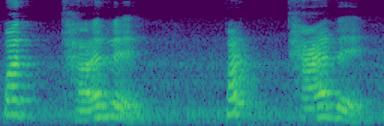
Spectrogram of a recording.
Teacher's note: इसको बोलने में ज्यादा समय नहीं लेंगे और इसके उच्चारण में आ साउंड भी नहीं बोलेंगे तो इसको हम जल्दी से पढ़ देंगे पत्थर पत्थर इसको क्या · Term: आधा ता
